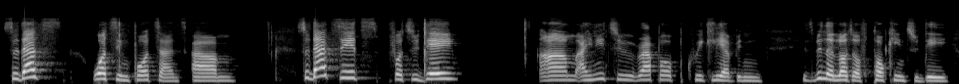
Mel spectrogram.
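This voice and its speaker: Speaking with a Nigerian accent, this woman hosts a ministry and delivers a casual teaching talk full of laughs and restarts. She has a medium-pitched, fairly bright, expressive voice at a measured pace, with no echo.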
